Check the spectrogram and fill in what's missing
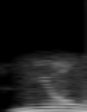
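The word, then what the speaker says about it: Niall: It's N-I-A-L-L. I don't know how to say it. – Neal Leonard.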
